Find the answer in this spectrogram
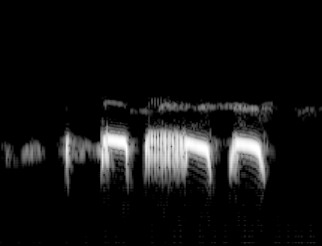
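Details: Decoy spotted dove giving one cooing phrase: a soft lead-in note, then three strong, slightly falling coos, the middle one longest and rolling, with a faint higher tone alongside.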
